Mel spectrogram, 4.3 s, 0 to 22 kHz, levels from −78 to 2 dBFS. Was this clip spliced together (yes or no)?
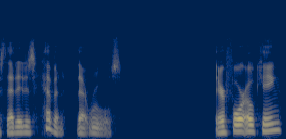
no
